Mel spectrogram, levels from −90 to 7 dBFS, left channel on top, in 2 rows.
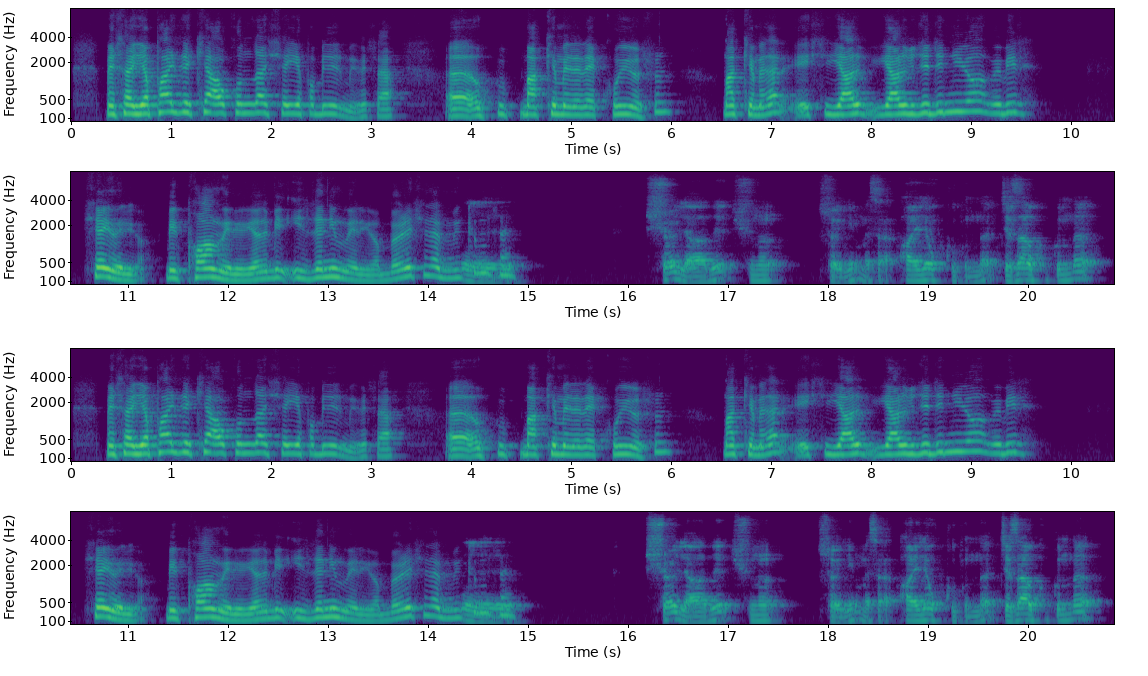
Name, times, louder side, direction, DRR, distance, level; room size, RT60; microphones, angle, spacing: voice 1, 0.4-3.2 3.7-6.0 6.5-9.6 10.6-14.9, left 1 dB, 20° left, 0.6 m, -26 dB
voice 2, 14.3-14.9 16.2-17.5 17.9-20.7, right 1 dB, 65° right, 3.4 m, -36 dB
23.5 x 9.4 x 4.2 m
head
